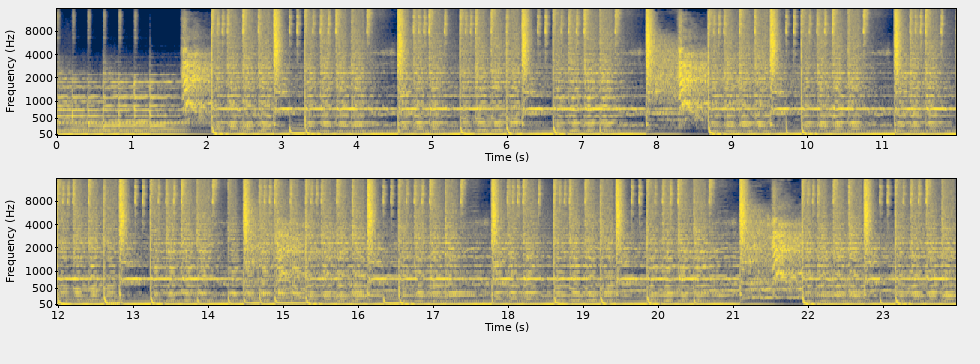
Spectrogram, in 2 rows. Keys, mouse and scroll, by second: 12.2 ctrl+g, 12.9 ctrl+click, 16.1 Down, 16.3 Down, 18.3 click, 19.2 ctrl+shift+g, 20.1-23.9 drag.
